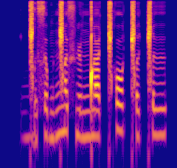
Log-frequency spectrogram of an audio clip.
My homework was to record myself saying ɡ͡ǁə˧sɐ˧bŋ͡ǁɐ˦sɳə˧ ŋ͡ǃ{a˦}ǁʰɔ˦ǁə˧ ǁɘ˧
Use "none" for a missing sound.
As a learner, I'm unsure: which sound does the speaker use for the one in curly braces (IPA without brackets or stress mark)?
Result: a˧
